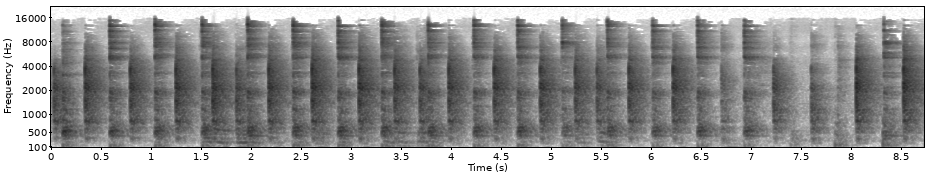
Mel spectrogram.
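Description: A spoon clinking against a small bowl in quick repeated strikes, about three a second, each with a short ring, as the contents are beaten and mixed.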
